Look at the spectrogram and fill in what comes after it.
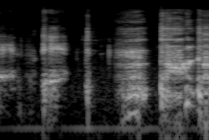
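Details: About four or five harsh, wet-sounding cough bursts in quick succession, acted for comedy, over a faint steady hum: a severe cough.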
